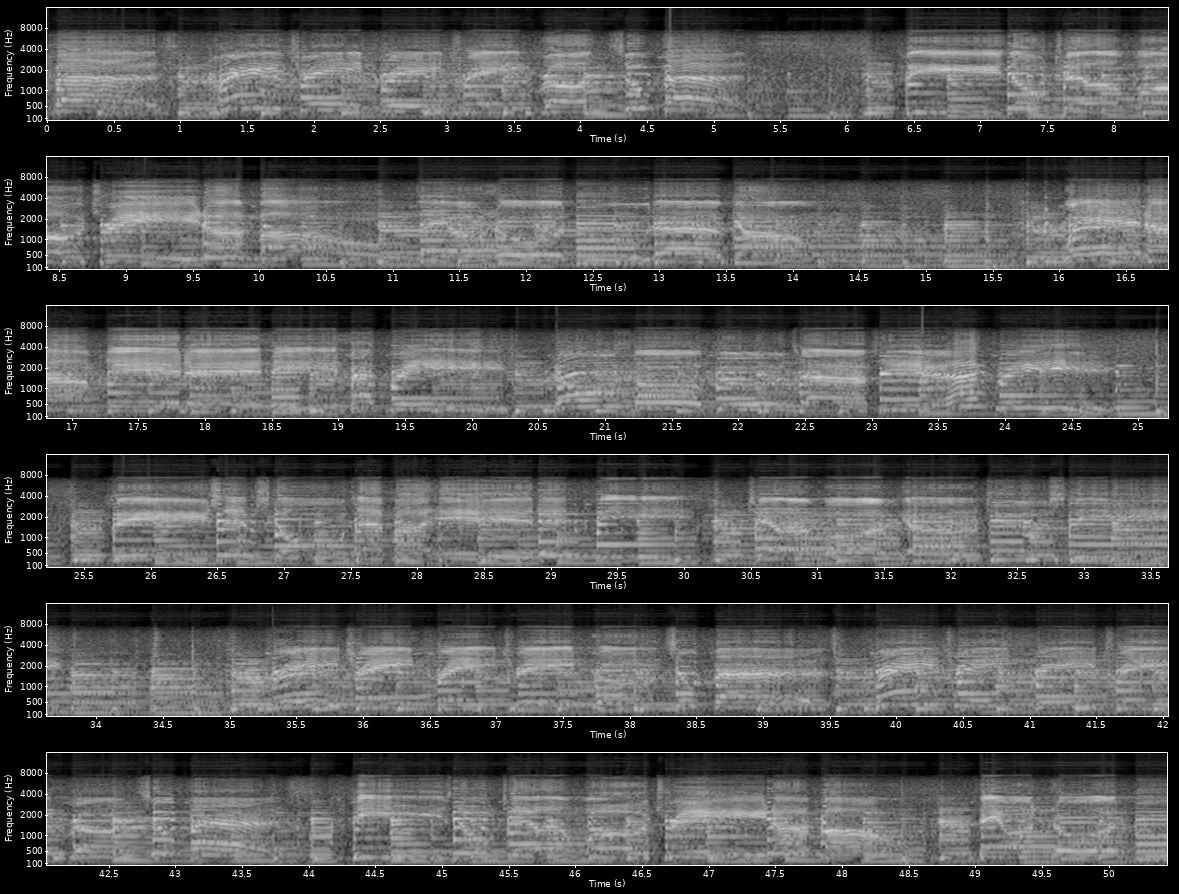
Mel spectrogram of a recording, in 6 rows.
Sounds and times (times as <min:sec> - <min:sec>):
Banjo: 0:00.0 - 0:50.4
Bluegrass: 0:00.0 - 0:50.4
Song: 0:00.0 - 0:50.4
Steel guitar, slide guitar: 0:00.0 - 0:50.4.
